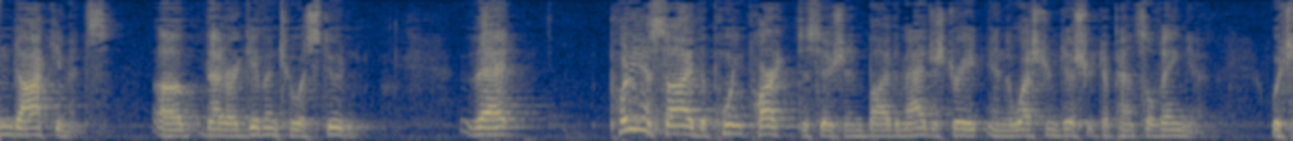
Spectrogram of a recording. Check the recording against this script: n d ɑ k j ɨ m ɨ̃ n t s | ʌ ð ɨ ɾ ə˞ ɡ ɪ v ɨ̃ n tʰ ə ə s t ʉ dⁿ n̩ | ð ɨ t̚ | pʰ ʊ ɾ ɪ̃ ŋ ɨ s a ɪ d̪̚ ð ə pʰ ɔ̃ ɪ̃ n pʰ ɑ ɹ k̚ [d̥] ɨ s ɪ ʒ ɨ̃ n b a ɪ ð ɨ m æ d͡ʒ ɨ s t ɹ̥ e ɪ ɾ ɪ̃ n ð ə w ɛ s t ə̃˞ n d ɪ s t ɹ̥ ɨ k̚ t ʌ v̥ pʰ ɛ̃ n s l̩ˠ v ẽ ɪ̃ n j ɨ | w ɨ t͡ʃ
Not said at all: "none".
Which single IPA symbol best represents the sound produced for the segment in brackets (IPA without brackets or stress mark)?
d̥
